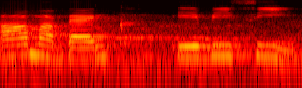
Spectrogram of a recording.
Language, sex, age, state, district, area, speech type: Sindhi, female, 30-45, Uttar Pradesh, Lucknow, urban, spontaneous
